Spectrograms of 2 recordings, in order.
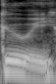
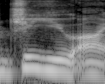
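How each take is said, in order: First: It is pronounced as a single word. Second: It is spelled out letter by letter. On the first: "instead of G U I" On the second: "or G U I"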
